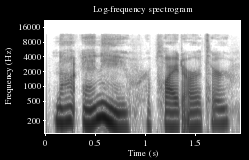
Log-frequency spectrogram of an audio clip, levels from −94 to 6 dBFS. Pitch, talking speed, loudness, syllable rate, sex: 170 Hz, 125 wpm, -15 LUFS, 4.6 syllables/s, female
